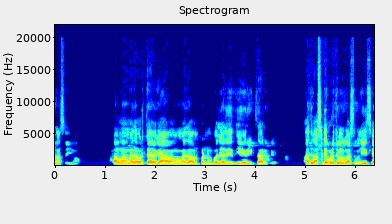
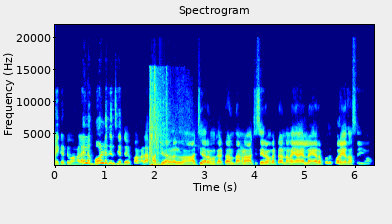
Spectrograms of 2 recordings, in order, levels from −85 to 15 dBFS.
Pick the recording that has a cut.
second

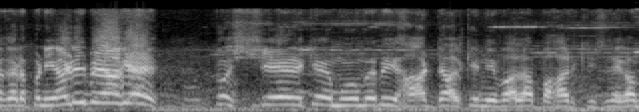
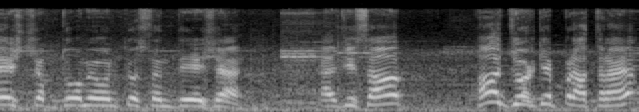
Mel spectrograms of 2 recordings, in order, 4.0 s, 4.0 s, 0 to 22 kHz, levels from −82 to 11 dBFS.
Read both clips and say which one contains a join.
second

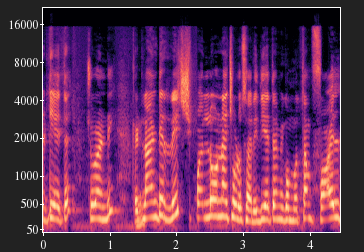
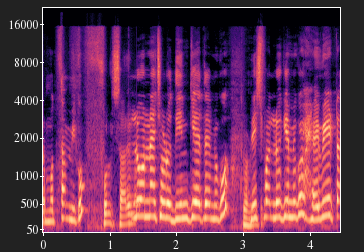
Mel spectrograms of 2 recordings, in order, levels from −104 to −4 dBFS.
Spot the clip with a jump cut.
second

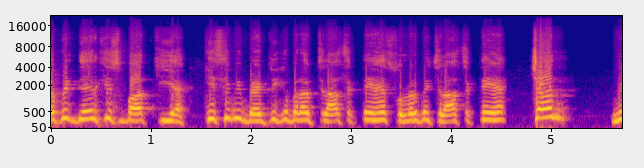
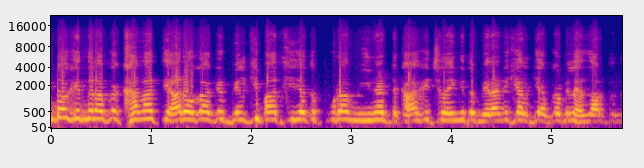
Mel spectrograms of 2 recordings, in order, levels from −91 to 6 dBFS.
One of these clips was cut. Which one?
first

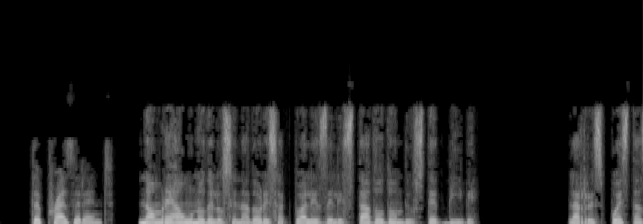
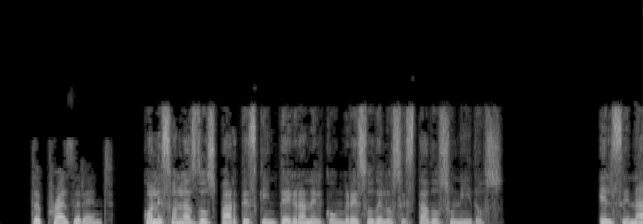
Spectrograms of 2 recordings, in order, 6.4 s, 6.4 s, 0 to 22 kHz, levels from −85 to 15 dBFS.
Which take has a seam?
first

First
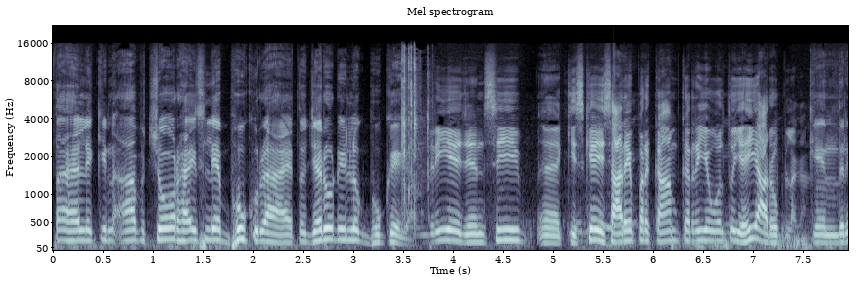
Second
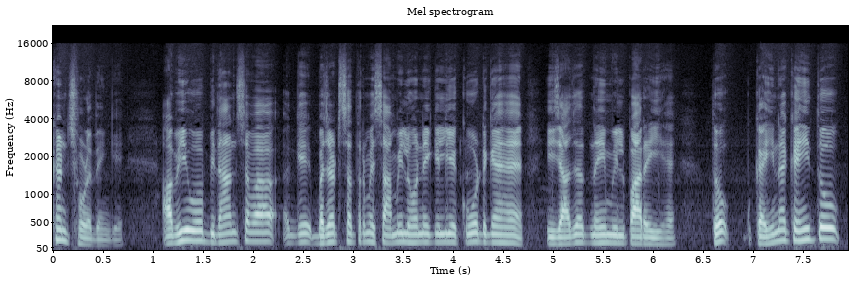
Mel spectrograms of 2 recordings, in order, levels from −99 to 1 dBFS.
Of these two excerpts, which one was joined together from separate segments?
first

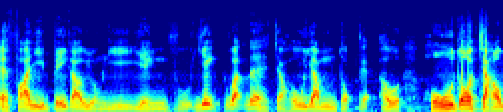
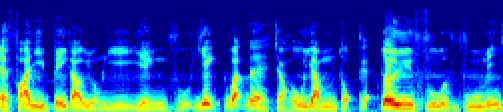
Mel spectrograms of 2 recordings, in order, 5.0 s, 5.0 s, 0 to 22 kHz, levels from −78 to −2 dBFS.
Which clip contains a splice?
second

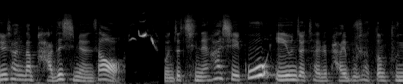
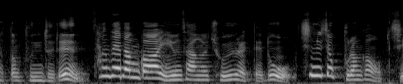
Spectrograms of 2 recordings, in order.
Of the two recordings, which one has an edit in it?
first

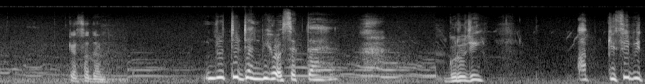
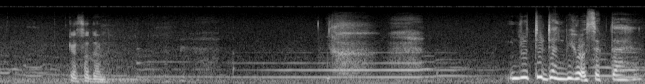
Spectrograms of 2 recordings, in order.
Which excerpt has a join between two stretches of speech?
first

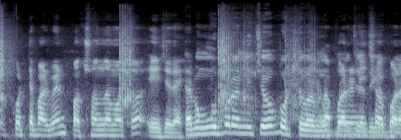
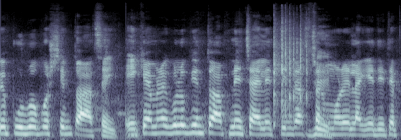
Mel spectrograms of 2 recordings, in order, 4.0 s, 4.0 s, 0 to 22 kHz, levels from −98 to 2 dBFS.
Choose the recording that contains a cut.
second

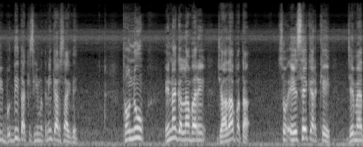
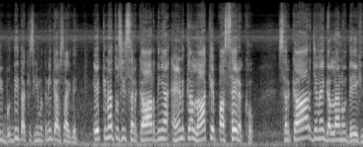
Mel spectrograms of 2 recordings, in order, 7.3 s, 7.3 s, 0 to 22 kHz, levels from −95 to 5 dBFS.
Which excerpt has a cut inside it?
second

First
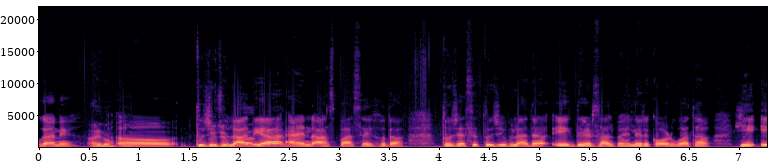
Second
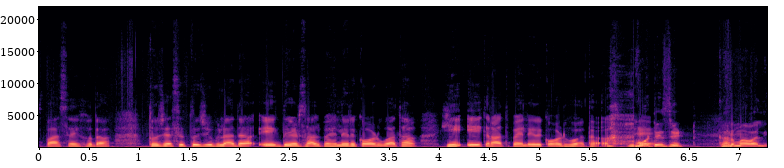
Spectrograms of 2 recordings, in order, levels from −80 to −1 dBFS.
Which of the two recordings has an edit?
second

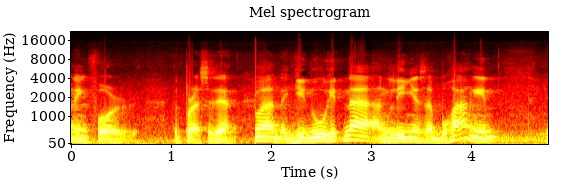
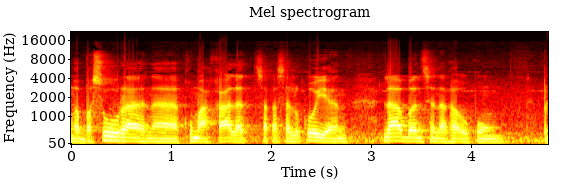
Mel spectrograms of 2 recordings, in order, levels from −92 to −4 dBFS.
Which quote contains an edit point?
first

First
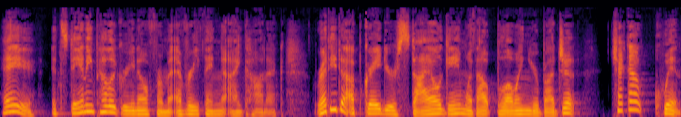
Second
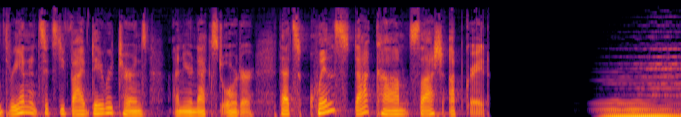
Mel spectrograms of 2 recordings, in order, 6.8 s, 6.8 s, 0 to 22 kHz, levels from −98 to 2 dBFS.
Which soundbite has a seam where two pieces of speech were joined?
second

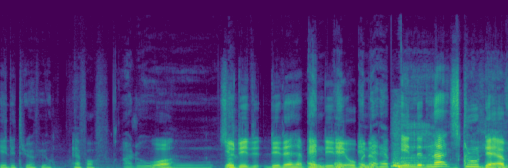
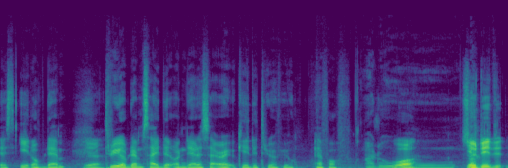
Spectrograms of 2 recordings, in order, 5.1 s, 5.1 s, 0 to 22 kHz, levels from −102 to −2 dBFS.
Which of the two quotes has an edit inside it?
first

